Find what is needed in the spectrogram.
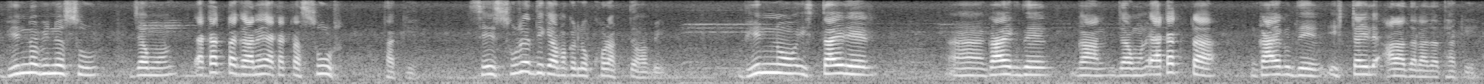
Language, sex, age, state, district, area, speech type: Bengali, female, 45-60, West Bengal, Murshidabad, rural, spontaneous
